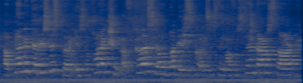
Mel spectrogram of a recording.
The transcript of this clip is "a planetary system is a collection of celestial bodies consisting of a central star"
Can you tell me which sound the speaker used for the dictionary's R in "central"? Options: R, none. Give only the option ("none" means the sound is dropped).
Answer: none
